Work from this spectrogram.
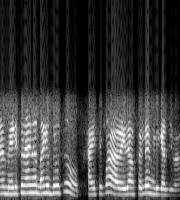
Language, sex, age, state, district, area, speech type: Odia, female, 18-30, Odisha, Subarnapur, urban, conversation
